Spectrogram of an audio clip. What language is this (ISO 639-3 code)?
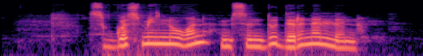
kab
